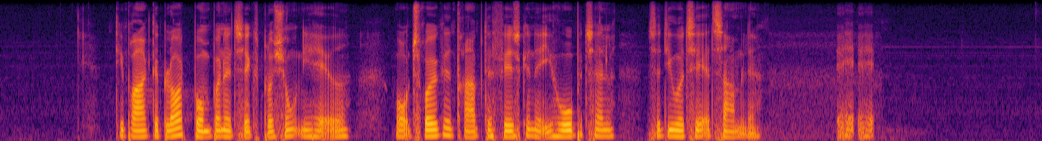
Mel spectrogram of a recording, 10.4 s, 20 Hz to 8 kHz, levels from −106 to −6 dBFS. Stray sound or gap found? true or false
true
